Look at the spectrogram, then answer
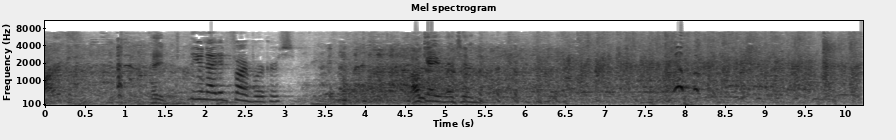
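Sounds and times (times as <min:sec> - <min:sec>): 
laughter: 0:00.0 - 0:01.9, 0:03.3 - 0:10.2
speech: 0:01.4 - 0:06.2
studio audience applauding: 0:04.6 - 0:10.2.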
